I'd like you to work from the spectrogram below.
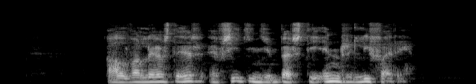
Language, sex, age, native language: Icelandic, male, 60-69, Icelandic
